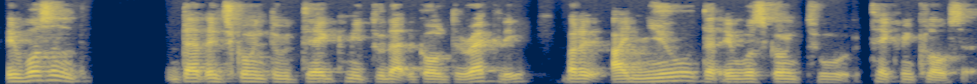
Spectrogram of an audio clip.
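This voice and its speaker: A young man from the Czech Republic talks as a podcast guest, earnest and rambling. His voice sits a bit low and sounds husky. The audio comes through dull and lo-fi. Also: normal speed, a little mellow. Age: 20s. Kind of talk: casual interview talk.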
